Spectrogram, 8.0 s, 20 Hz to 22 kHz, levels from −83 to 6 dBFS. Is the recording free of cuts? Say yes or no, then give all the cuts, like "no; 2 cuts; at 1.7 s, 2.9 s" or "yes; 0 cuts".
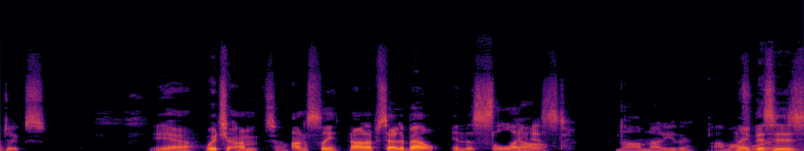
yes; 0 cuts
